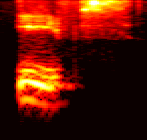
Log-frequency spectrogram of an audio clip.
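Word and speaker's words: Ephs: The Fs? Did I say that correctly? No? Okay. I saved that to the end because I'm just like, that's not how I'm going to. – So the guy's name was Ephraim Williams. – Ephraim Williams. Okay. – So they're the Eves.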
